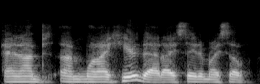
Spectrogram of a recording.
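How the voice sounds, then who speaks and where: A man's voice: mid-range voice, brisk, a little mellow, dull audio. A man speaking as a radio panelist, earnest and impassioned, in a rambling way. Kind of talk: opinionated radio talk.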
